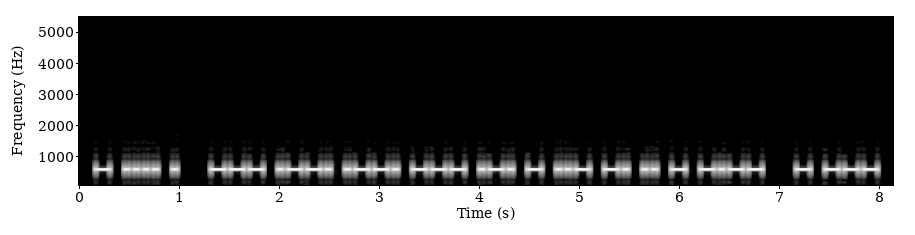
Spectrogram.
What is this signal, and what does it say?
Morse code, heard as a keyed tone, about 25 wpm, 600 Hz. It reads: THE OPPORTUNITY TO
